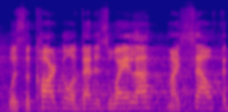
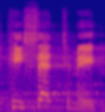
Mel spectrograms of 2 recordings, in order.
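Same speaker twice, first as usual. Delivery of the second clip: ordinary delivery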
